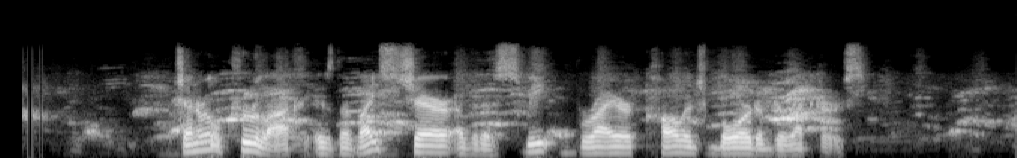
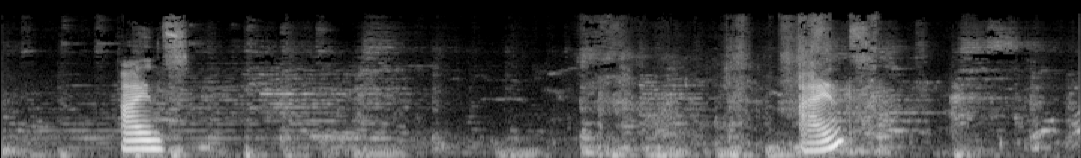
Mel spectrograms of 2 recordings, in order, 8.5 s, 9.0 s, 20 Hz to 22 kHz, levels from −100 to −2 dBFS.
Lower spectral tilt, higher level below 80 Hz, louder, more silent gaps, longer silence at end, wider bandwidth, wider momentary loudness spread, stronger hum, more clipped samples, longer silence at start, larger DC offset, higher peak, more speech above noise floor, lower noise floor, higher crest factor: about the same, -5.5 dB/octave vs -5.5 dB/octave; second, -62 dBFS vs -44 dBFS; about the same, -17 LUFS vs -19 LUFS; neither; about the same, 0 s vs 0 s; second, 8.2 kHz vs 16 kHz; second, 18 LU vs 27 LU; neither; neither; first, 0.2 s vs 0.05 s; neither; about the same, -2 dBFS vs -2 dBFS; about the same, 35 dB vs 34 dB; about the same, -52 dBFS vs -52 dBFS; second, 16 dB vs 22 dB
